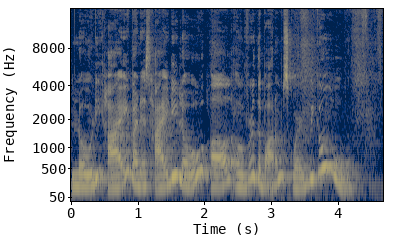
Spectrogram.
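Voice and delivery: horrible fake sing-song Swedish accent. Saying the memory rhyme one more time for listeners, in a horrible swedish accent. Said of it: "with a horrible Swedish accent".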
